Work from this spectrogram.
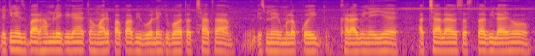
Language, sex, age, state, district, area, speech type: Hindi, male, 18-30, Uttar Pradesh, Mirzapur, rural, spontaneous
